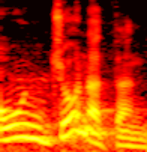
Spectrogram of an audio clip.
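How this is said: The name is said with an English-like pronunciation. "dirían aquí los franceses y los americanos"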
